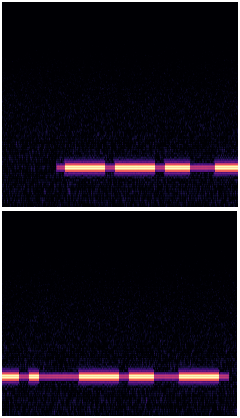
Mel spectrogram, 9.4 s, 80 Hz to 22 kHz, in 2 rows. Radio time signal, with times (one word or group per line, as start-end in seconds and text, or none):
1.3-2.3 0
2.3-3.3 0
3.3-4.3 1
4.3-5.3 0
5.3-6.3 M
6.3-7.3 0
7.3-8.3 1
8.3-9.3 0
